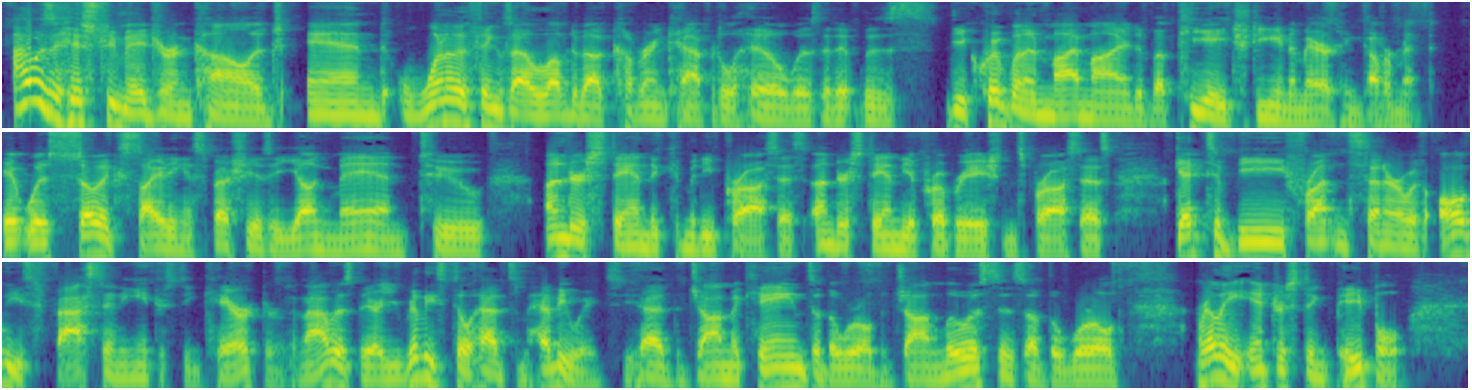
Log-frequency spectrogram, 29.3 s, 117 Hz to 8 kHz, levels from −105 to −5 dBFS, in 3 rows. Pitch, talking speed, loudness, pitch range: 85 Hz, 185 wpm, -17 LUFS, 80-95 Hz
